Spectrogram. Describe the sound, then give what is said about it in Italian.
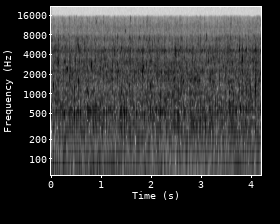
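A gently flowing stream burbles and rushes steadily, a continuous soft wash of water with fine trickling detail, even in level, with no voices. “Il suo scorrere ha un leggero fruscio, un rumore, un suono che mi rilassa ulteriormente.”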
